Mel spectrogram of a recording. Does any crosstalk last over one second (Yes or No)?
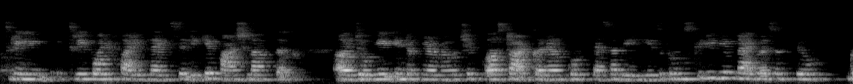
No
